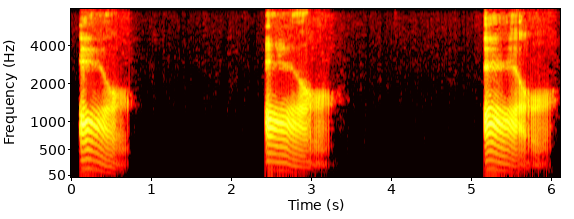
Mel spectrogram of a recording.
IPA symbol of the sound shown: ɑr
